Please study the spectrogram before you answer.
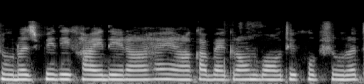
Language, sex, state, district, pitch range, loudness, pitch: Hindi, female, Uttar Pradesh, Muzaffarnagar, 220-230 Hz, -14 LUFS, 225 Hz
